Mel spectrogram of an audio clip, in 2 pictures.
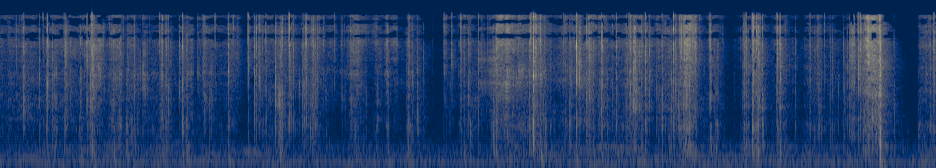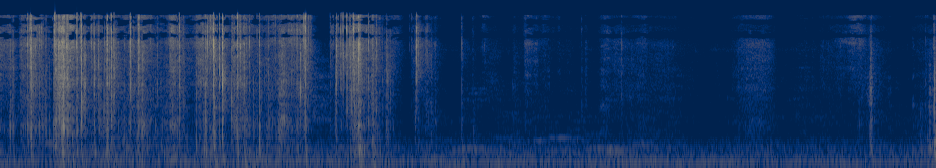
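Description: Foil wrapper of a Topps Chrome MLS trading-card pack being torn open and crinkled as the cards are slid out. The crackling stops about ten seconds in.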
